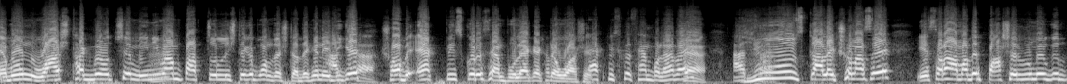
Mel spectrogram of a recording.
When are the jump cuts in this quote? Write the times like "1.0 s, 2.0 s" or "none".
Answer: none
